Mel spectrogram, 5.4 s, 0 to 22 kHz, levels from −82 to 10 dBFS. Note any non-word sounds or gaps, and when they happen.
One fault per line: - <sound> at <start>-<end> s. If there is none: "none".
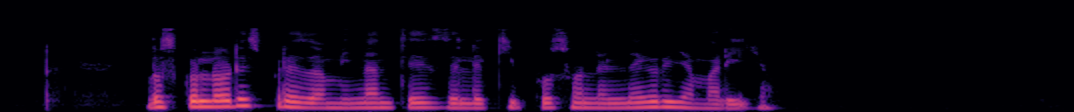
none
